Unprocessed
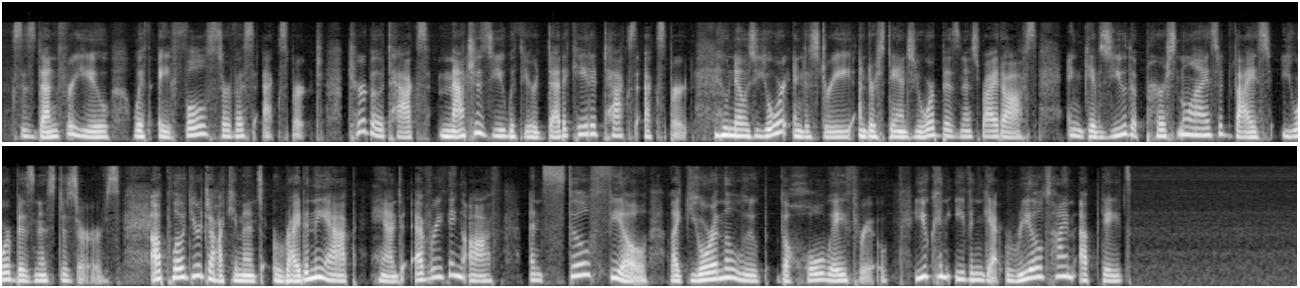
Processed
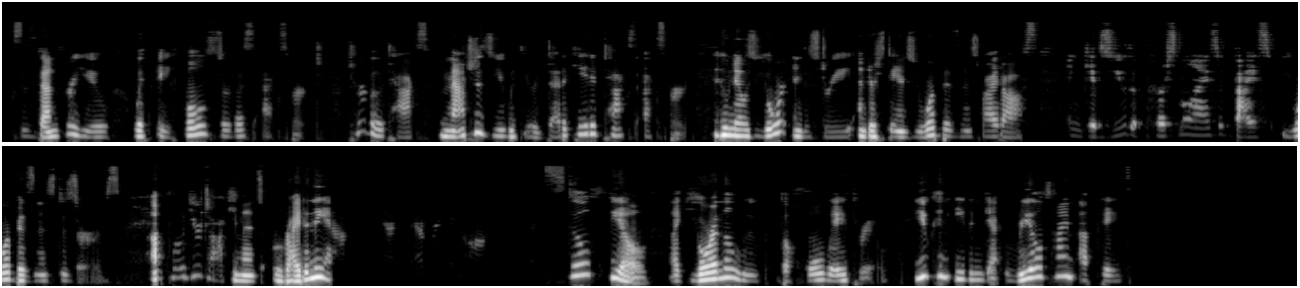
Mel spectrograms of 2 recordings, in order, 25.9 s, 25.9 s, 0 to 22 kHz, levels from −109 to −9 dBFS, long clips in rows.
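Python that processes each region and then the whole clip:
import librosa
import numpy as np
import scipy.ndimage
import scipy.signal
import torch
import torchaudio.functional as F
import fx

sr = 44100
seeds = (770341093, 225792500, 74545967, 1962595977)

y = fx.chain(x, sr, fx.highpass(hz=560.0, slope=12),
    fx.comb(ms=1.8, depth=0.88),
    fx.echo_feedback(ms=70, feedback_pct=54, wet_db=-23.0), at=(10.19, 12.74))
y = fx.chain(y, sr, fx.highpass(hz=790.0, slope=6),
    fx.over_compress(threshold_db=-25.0, ratio=-0.5), at=(14.5, 15.22))
y = fx.chain(y, sr, fx.ladder_bandpass(hz=2000.0, resonance_pct=55),
    fx.air_absorb(metres=160.0), at=(16.24, 18.39))
y = fx.noise_reduce_blind(y, sr, reduce_db=24)
y = fx.upward_expand(y, sr, threshold_db=-28.0, expansion=2.5)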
